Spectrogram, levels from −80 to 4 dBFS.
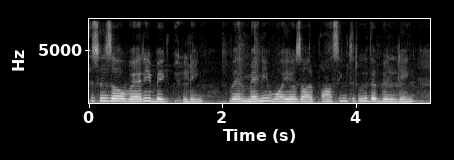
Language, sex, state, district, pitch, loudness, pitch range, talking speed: English, female, Karnataka, Bangalore, 230 Hz, -16 LUFS, 220-250 Hz, 165 wpm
